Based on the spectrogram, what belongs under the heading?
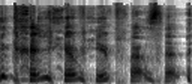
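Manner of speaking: high, over-polite pleading, giggling; exaggerated politeness. Shown as a demonstration. Showing co-host three magic words at once, playfully over-polite. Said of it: "you can even add three at the same time".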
